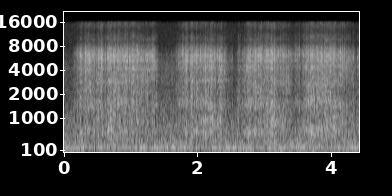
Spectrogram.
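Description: Fingertips and short nails scratch and rub the stubby plastic pin bristles of a hand-sized oval white plastic brush. Repeated strokes make a dense, bright, hissing rasp that swells and eases with brief lulls between passes, over a faint steady low hum.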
